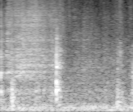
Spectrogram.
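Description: Plywood boards being set into a wooden corner-clamp jig on a workbench: a light scraping of wood sliding on wood, with a small click near the start and a sharper knock a little under a second in.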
